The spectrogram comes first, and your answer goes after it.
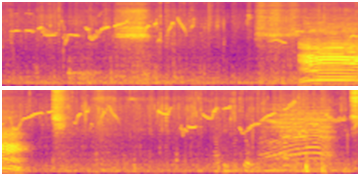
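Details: Tame cow in a herd being driven along in the afternoon, said to be calling the female: one loud harmonic moo of about one second, flat then falling, amid constant chirping birds, with a brief spoken voice.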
